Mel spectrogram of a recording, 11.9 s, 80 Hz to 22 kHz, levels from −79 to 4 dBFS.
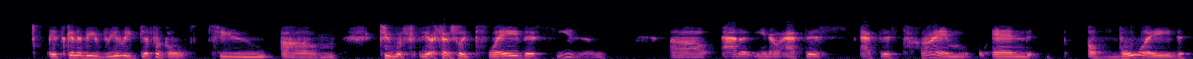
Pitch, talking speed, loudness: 400 Hz, 135 wpm, -22 LUFS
